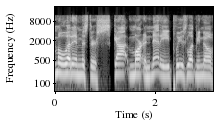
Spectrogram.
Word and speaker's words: Martinetti: yeah, I should get a phonetic dictionary, but you never know what names people pronounce them a little It's like wacky. Martinetti, fucking Italian.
